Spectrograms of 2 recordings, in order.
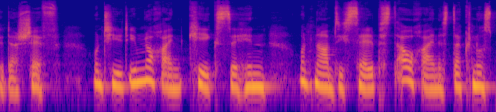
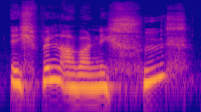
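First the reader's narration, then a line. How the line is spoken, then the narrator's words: Mumbling through crumbs. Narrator (German): nuschelte Tommy durch die Brösel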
